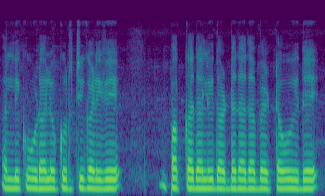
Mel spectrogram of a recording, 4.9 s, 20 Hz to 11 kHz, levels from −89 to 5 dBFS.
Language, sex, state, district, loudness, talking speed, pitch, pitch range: Kannada, male, Karnataka, Bidar, -16 LUFS, 85 wpm, 155 Hz, 150-155 Hz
